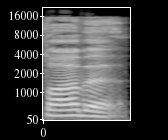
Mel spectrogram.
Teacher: تب حروف قلقلہ میں با ہے اس لیے جنبش کے ساتھ ایکو ساؤنڈ کے ساتھ ادا کریں گے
